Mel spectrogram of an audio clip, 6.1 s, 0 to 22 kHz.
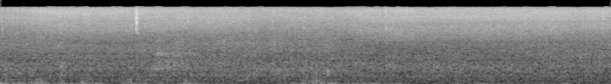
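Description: Constant roaring rush of falling water, broad and steady like a waterfall about 25 metres high close by, with no other sounds standing out.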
